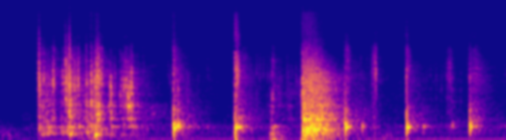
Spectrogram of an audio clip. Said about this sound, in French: Dans la salle à manger, la porte de la salle à manger s'ouvre.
